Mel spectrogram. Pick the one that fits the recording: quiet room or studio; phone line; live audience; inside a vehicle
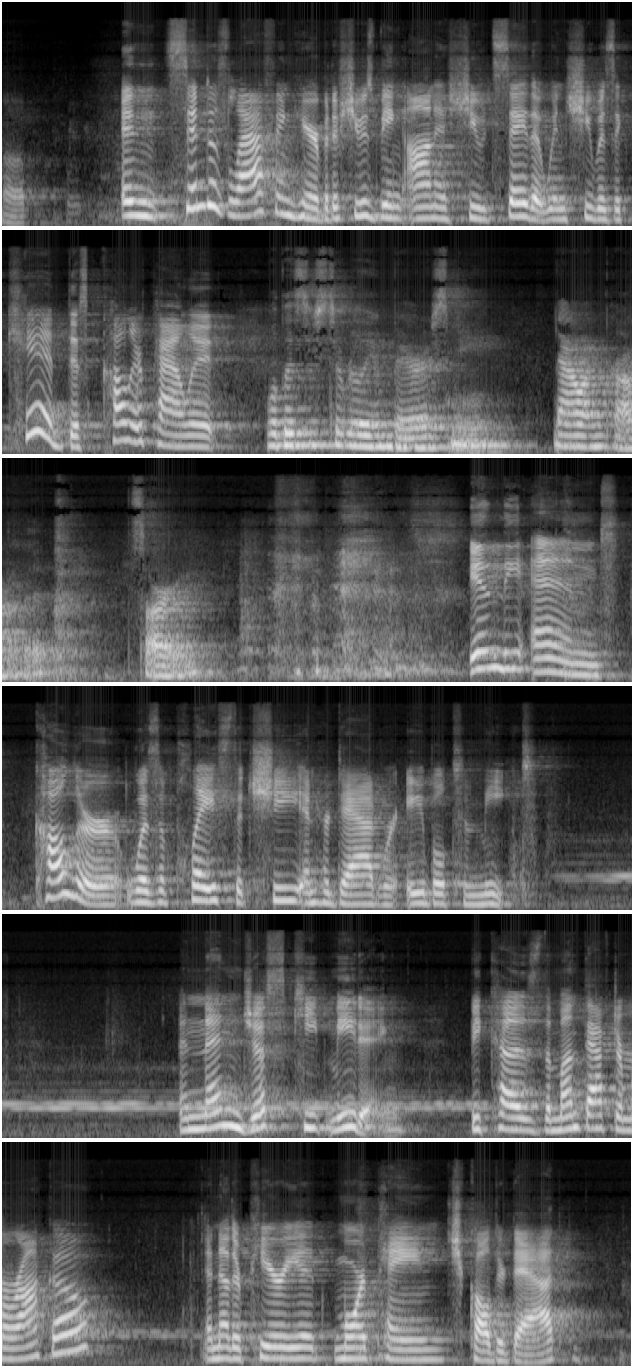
live audience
